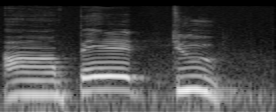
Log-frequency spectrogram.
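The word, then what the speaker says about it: aŋpétu: Ampetu. Yeah, it's a hard P. Pe. Pe. Pe. And this is a nasal N. Ampetu.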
